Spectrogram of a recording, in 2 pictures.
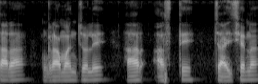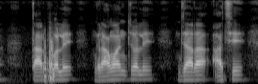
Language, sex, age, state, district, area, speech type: Bengali, male, 60+, West Bengal, Jhargram, rural, spontaneous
